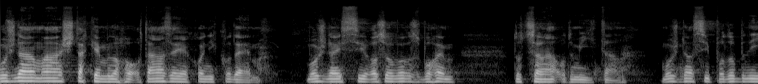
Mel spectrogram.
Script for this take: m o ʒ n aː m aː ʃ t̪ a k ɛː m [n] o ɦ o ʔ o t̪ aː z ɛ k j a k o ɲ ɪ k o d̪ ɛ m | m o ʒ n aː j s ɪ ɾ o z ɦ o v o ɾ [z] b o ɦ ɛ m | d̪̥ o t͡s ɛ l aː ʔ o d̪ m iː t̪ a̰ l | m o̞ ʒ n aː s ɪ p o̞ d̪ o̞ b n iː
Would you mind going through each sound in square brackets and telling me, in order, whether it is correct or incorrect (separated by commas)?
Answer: correct, correct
